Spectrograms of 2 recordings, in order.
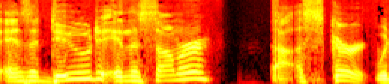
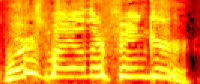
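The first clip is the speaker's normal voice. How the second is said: high squeaky cartoon voice; 14 semitones higher than usual. Voicing confused Simpson.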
